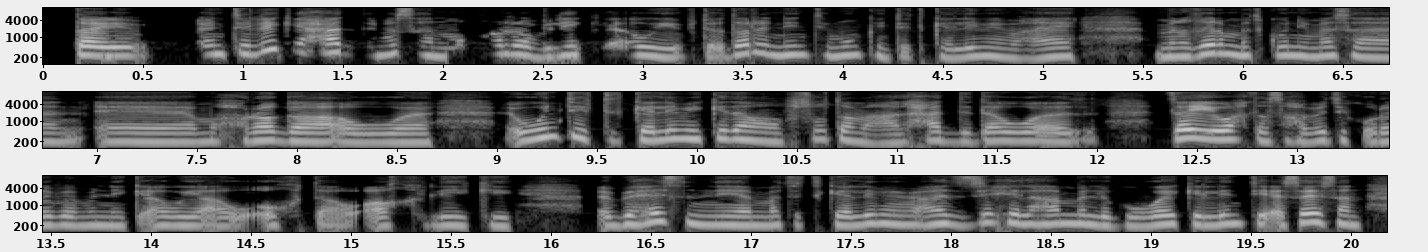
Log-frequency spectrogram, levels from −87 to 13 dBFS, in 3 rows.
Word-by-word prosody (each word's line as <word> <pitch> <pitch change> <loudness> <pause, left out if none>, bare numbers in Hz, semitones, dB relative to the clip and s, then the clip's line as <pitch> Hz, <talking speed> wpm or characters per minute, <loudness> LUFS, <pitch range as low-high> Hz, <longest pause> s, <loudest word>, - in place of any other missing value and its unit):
طيب. 230 -2 +7 0.3
أنتِ 265 +1 -2
ليكِ 340 +4 +1
حد 300 0 +5 0.2
مثلًا 245 -1 -2
مُقرَّب 250 0 -3
ليكِ 245 +3 -1 0.2
أوي، 225 -4 0
بتقدري 275 +3 -1
إن 245 -3 -1
أنتِ 255 -1 -3
ممكن 240 0 -4
تتكلمي 215 +2 -4
معاه 200 +3 -3 0.4
من 215 0 -1
غير 275 +5 +4
ما 250 -3 +1
تكوني 240 -1 -3
مثلًا 215 -2 -3
آآ، 195 -1 -1
محرَجة 205 +2 +1
أو 190 -1 0 0.7
وأنتِ 280 +6 +2
بتتكلمي 235 +1 0
كده 245 -1 +2
مبسوطة 235 +3 -3
مع 180 -4 -4
الحد 200 +3 -1
دوّة؟ 210 0 -1 0.4
زي 260 -1 +9
واحدة 240 -3 +3
صاحبتِك 210 +2 -4
قريِّبة 205 +1 -2
منِك 200 -1 -5
أوي 205 0 -1
أو 420 - -3
أخت - - -10
أو - - -4
أخ - - -2
ليكِ، 205 0 -4 0.6
بحيث 225 +7 +2
إن 215 -2 0
لمّا 205 0 -2
تتكلمي 215 +3 -2
معاه 215 +1 0
تزيحي 245 +4 -1
الهَم 230 0 +1
اللي 220 -3 0
جواكِ 205 +4 0
اللي 215 +1 +1
أنتِ 235 0 -3
أساسًا 235 -3 +4
225 Hz, 155 wpm, -23 LUFS, 205-245 Hz, 0.7 s, زي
